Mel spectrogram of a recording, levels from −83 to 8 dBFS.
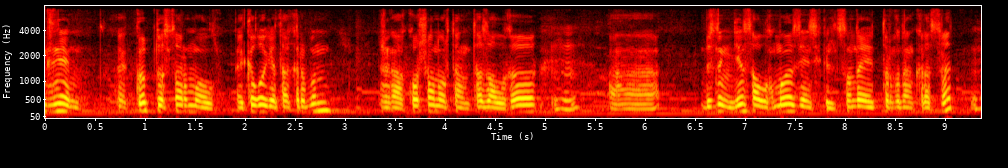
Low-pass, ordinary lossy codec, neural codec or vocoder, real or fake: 7.2 kHz; none; none; real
